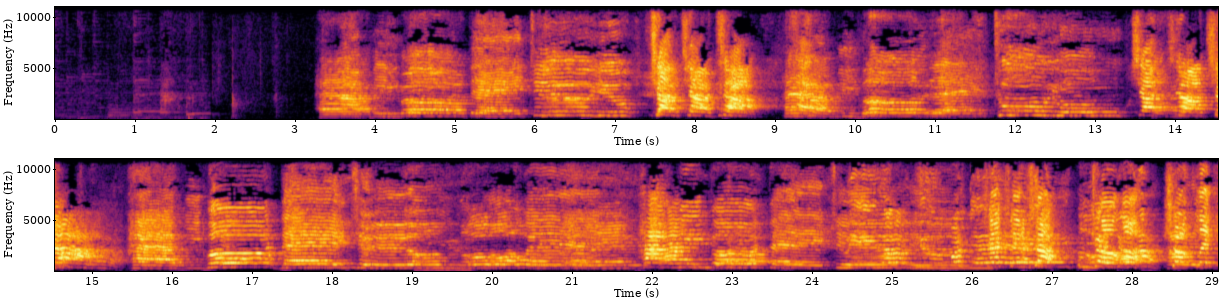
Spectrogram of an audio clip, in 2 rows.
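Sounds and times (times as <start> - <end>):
children singing: 3.3 - 8.6, 9.2 - 29.0.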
